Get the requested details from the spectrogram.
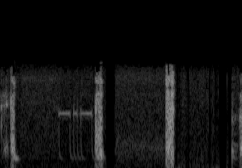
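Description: A short, steady telegraph-style CW beep tone sent over an amateur radio channel during a signal check, ringing over hissy, band-limited audio, framed by loud crackling bursts of static before and after it.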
